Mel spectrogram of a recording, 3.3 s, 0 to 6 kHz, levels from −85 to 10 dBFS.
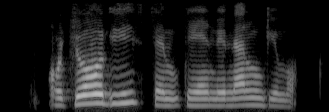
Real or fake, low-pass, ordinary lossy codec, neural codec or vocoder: fake; 5.4 kHz; Opus, 24 kbps; codec, 16 kHz, 1 kbps, FunCodec, trained on LibriTTS, 50 frames a second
